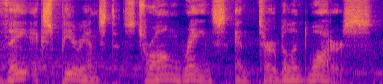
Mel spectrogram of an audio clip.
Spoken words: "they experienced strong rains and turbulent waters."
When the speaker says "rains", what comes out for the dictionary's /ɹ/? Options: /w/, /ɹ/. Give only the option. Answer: /ɹ/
